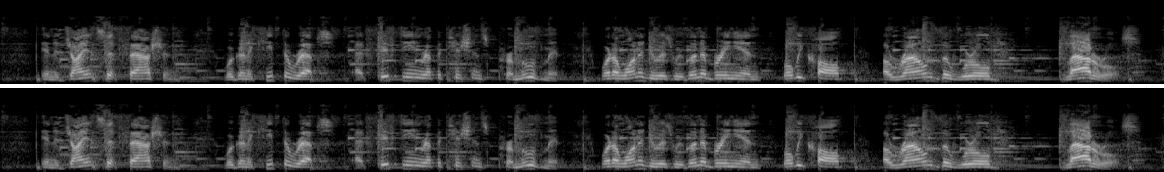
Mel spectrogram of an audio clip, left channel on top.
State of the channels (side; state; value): both; identical; correlation 1.00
